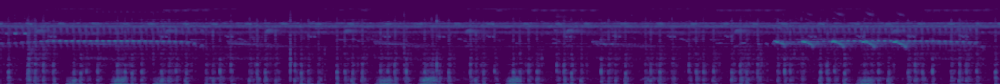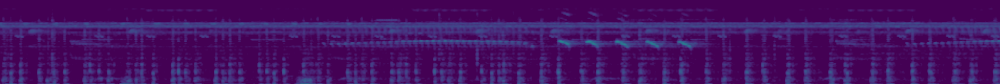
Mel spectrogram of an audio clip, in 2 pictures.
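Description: A horse's hooves thud steadily on the ground at a gallop.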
